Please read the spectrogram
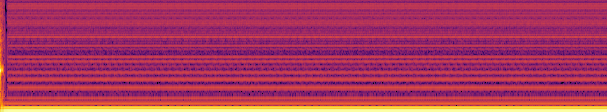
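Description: Near silence: the sound track is essentially empty, with no audible typing or other sound.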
